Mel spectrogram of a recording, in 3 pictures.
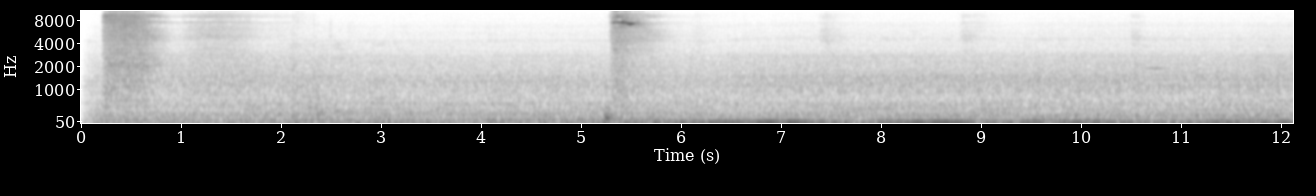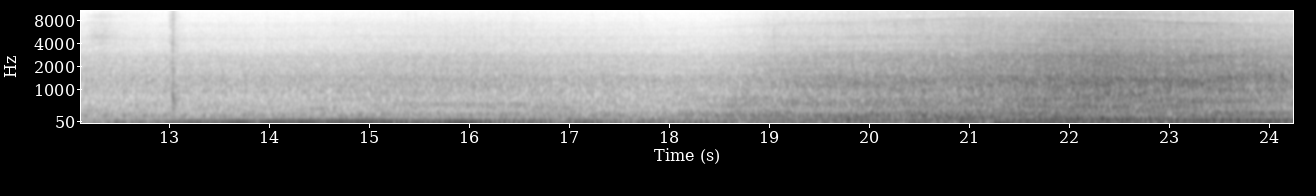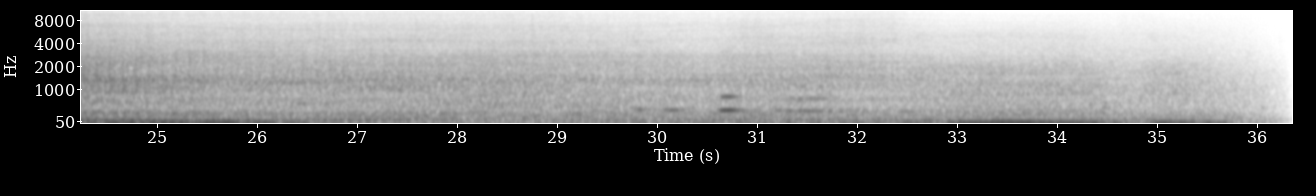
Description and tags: Ambience Rome Bus Station 005
Station, Ambience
